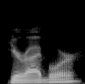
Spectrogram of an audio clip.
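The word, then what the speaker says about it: Euribor: So the base rate in your market is Uribbor. Am I pronouncing it correctly?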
